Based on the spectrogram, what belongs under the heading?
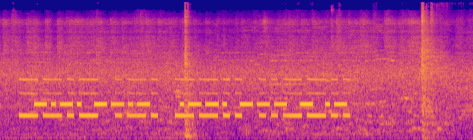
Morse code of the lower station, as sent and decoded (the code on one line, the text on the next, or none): --.- .-. --.. ..--..
QRZ?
